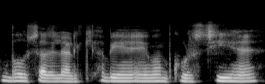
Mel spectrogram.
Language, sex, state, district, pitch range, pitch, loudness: Hindi, male, Jharkhand, Deoghar, 145-160 Hz, 150 Hz, -17 LUFS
